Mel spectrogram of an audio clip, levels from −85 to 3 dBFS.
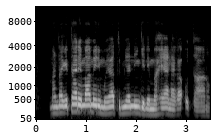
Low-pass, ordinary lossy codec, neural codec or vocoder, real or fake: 9.9 kHz; none; none; real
